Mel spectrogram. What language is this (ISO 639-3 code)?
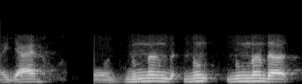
mni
